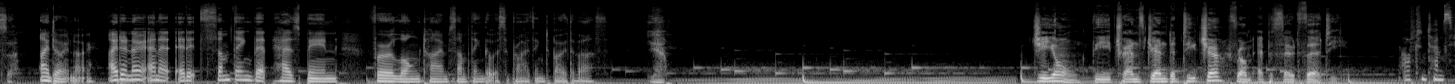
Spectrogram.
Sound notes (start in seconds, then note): 9.0 voiceover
